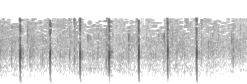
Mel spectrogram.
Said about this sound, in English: So let's hear it for the moms one more time. Let's all give them a clap for the moms.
